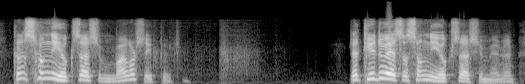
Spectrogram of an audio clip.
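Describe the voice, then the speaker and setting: A middle-aged man preaches, a little higher than most men, and his pitch swings widely. He fires off rhetorical questions and slips into quoted voices. The sound is dry and close. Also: a bit bright, no echo. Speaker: senior pastor. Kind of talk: sermon.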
